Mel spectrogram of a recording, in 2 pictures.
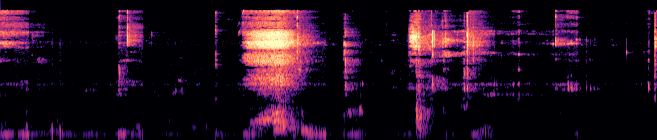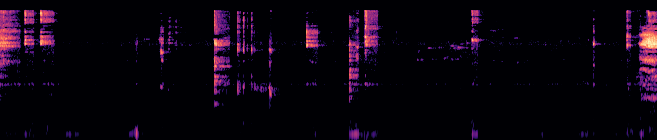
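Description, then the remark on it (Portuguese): Someone drinks water, with small sips and swallows between light glassy clinks and taps, scattered irregularly, one louder clatter near the start; no one speaks. “Tá bebendo água e cantando.”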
